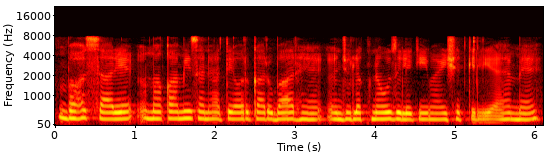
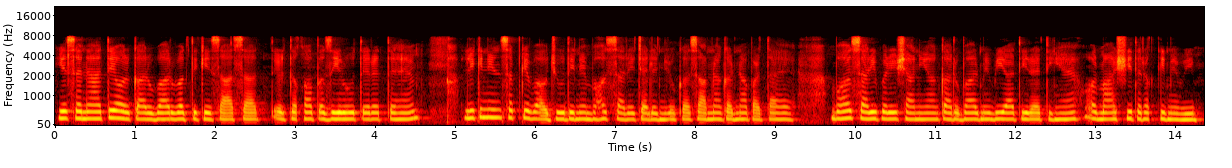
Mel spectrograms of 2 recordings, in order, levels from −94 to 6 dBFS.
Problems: background sounds at intervals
